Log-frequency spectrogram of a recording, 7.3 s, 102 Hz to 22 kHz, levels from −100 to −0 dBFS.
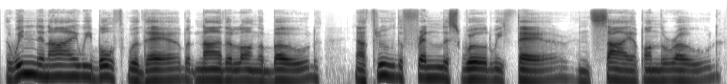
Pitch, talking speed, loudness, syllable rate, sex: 140 Hz, 200 wpm, -16 LUFS, 4.6 syllables/s, male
